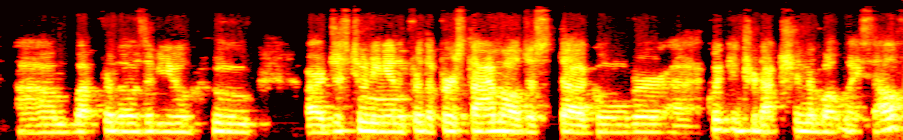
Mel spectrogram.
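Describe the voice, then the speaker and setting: A Canadian accent at a moderate pace. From Vancouver Island, British Columbia, Canada. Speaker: entrepreneur and workshop facilitator. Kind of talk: webinar presentation.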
